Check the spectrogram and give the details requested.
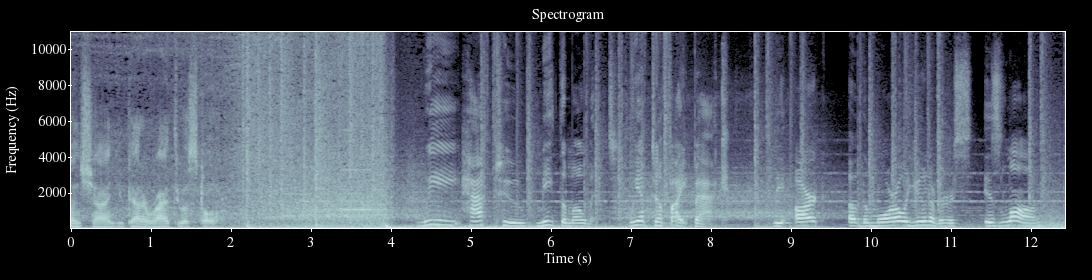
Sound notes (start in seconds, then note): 1.8 crowd yelling; 1.8 dramatic music plays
